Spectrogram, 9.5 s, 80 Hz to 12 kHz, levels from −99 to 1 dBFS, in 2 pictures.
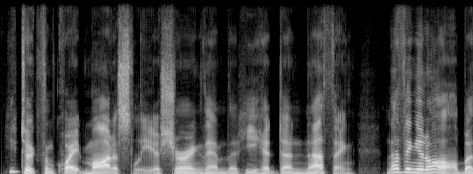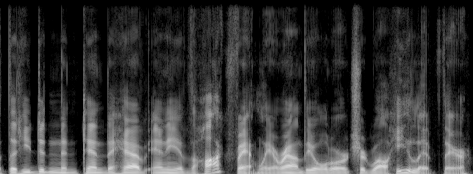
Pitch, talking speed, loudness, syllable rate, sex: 110 Hz, 220 wpm, -20 LUFS, 5.7 syllables/s, male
